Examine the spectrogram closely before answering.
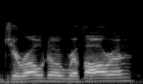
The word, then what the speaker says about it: Geraldo Rivera: he appeared on, excuse me if I pronounce his name wrong, the Geraldo Rivera Oh, show.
